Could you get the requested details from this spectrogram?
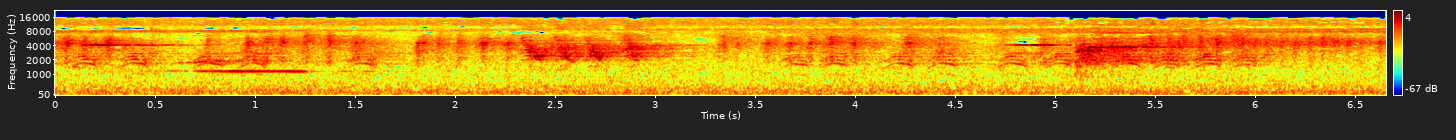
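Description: Black bulbuls give a busy stream of high, scratchy chirps and mewing notes that overlap one another, with a few thin whistles above a soft outdoor hiss.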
